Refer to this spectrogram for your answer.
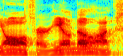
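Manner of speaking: put-on drawn-out, slow Toronto gangster-style accent. Describing how people in Toronto talk, Toronto gangster accent. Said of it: "this weird kind of like gangster accent".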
